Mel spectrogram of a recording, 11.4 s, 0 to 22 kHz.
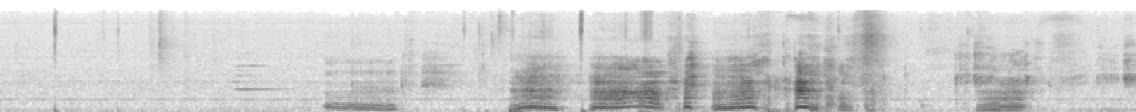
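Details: Siberian husky and malamute wrestling playfully on the floor in August 2014; after a quiet start, low growls come in several choppy bursts, rising and falling in pitch, with a final short growl.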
